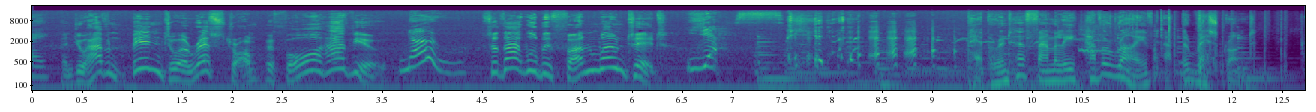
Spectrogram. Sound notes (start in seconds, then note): 7.5 both laughing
